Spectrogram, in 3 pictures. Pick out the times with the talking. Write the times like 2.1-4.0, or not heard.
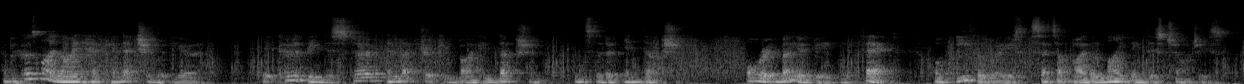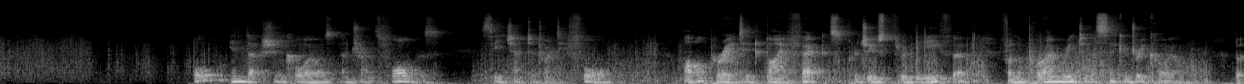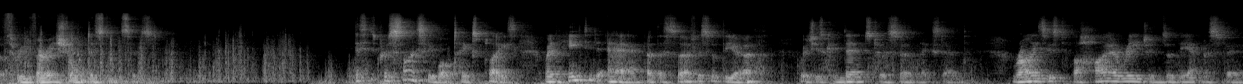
0.0-12.3, 14.3-26.5, 28.4-37.2.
